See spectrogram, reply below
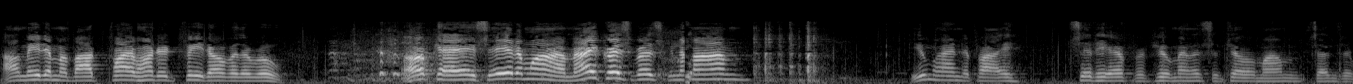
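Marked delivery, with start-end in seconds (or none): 0.0-7.5 higher and louder, shouting down the line; cheery call over a long line; long distance phone call. Acted. Santa phones Mom at North Pole.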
